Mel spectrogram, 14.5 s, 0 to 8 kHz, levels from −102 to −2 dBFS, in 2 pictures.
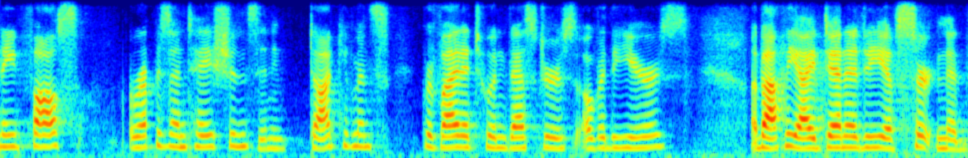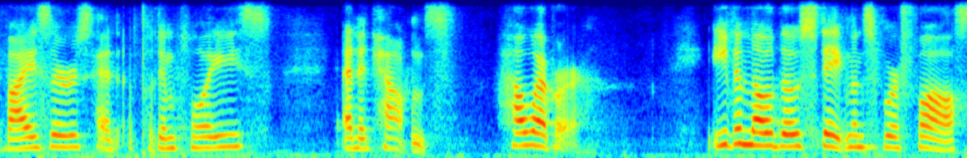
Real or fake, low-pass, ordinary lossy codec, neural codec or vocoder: fake; 7.2 kHz; Opus, 32 kbps; codec, 16 kHz, 1 kbps, FunCodec, trained on LibriTTS, 50 frames a second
